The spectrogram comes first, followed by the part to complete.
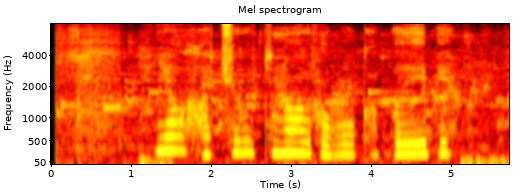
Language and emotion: Russian, sad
